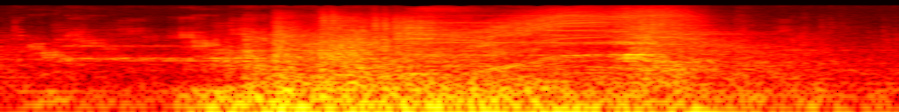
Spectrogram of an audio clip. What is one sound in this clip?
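A heavy metal door slides open with a loud mechanical hiss.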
